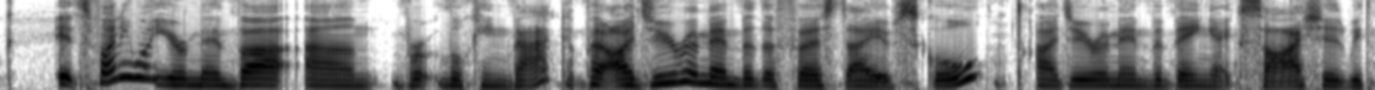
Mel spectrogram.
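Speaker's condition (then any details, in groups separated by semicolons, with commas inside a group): Bilateral cleft lip and palate; congenital bilateral, lip and palate did not fuse before birth, multiple hospital operations before school age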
